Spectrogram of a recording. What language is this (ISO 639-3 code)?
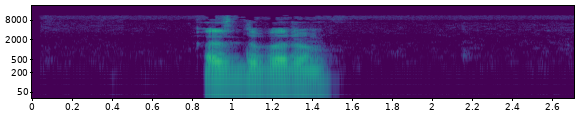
kur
